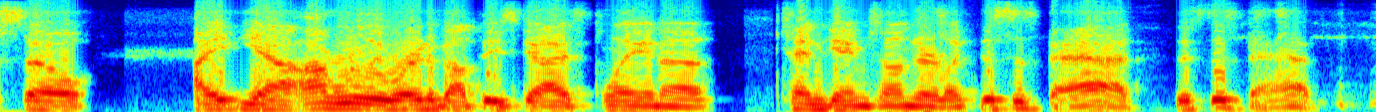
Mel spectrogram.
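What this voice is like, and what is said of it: Sarcastic tone. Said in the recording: “was that being sarcastic?”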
